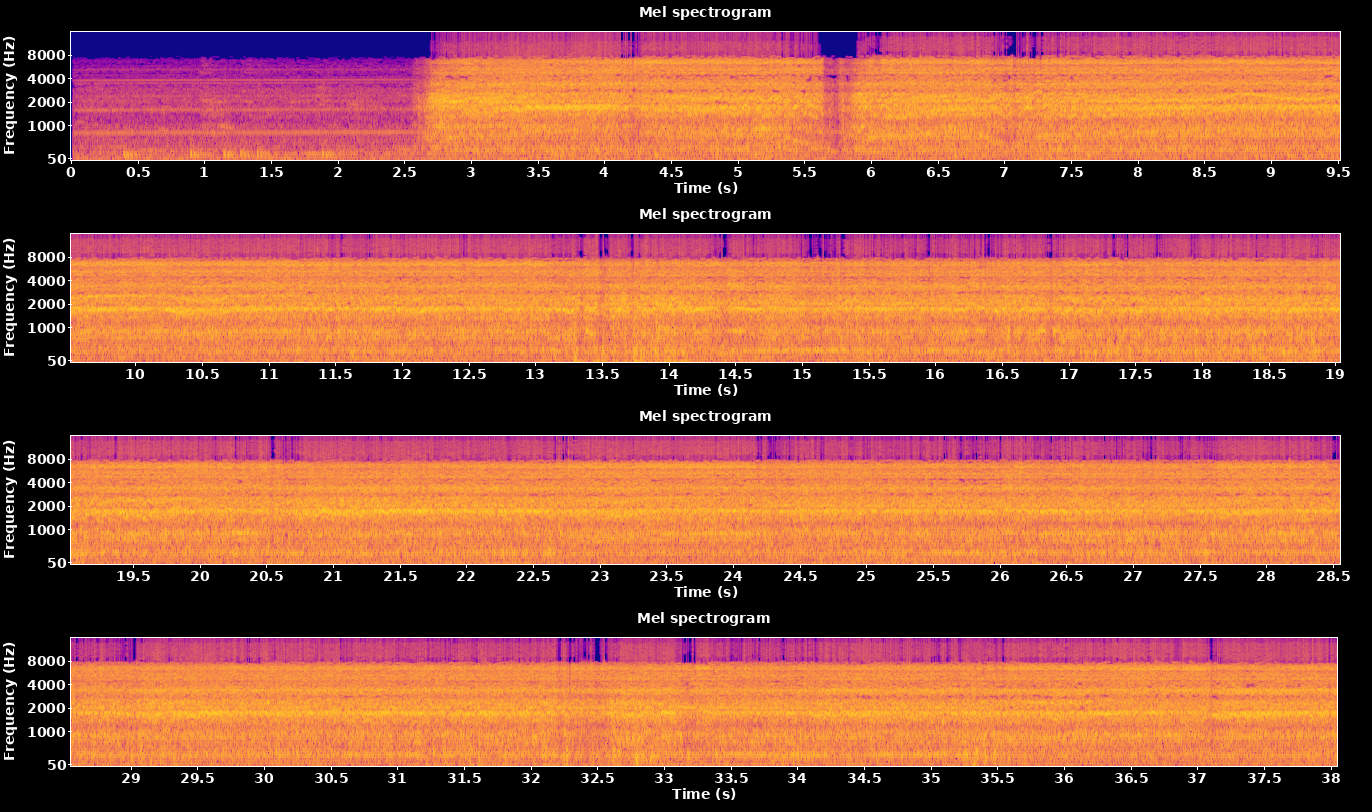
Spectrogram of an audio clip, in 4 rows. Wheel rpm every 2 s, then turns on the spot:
0, 160, 150, 170, 220, 230, 220, 230, 220, 230, 230, 230, 230, 230, 220, 230, 240, 220, 230.
none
